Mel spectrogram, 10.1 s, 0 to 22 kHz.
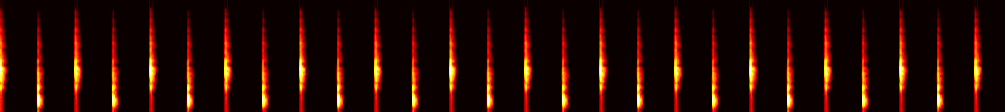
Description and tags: RACCA GUILLAUME 2019 2020 turnsignalblinking
This song has been created from generating rythmth track on Audacity. I set the tempo at 160 pbm, 2 beats ber par for 70 bars. I took the metronom tick and I set the MIDI pitch strong beat at 58 and the MIDI pitch weak beat at 58 too.
sounds, blinking, turn, car, signal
